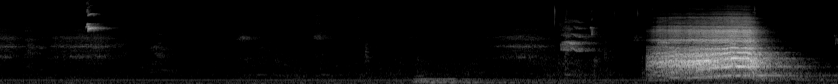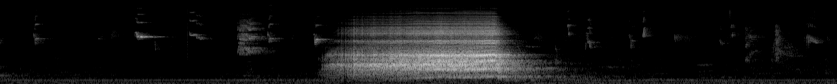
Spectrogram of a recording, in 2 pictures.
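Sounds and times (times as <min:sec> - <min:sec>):
blue-and-yellow macaw calling at Pécs zoo: 0:06.5 - 0:08.0, 0:11.6 - 0:14.1.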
